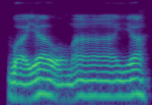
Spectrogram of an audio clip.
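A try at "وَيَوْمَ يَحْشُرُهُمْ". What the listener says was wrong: Pendek aja, jangan lambat nyambung. Wa yauma yahsyuruhum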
